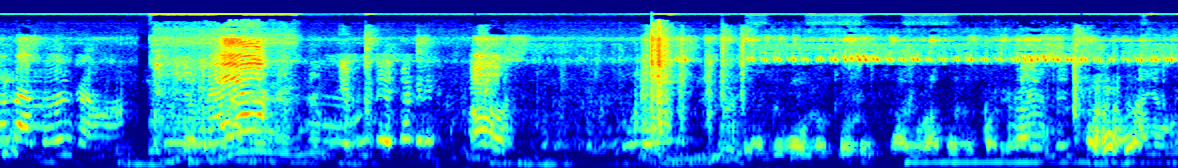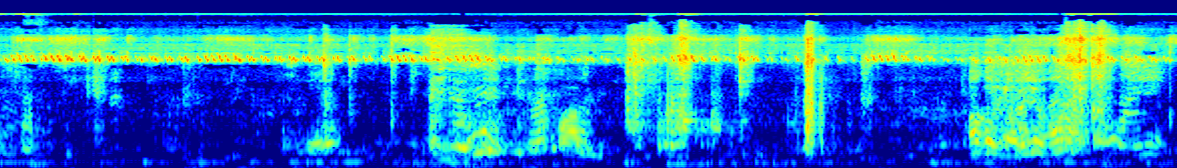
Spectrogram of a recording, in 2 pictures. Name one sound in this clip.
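Young children talk and chatter close by.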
